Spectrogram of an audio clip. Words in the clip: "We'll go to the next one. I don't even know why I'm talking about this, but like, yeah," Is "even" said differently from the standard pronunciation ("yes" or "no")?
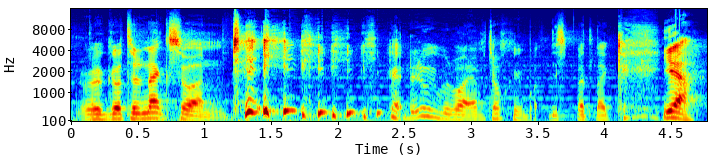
yes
